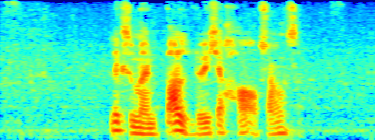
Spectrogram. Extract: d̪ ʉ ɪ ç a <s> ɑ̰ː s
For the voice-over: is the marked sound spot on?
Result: no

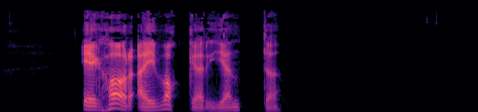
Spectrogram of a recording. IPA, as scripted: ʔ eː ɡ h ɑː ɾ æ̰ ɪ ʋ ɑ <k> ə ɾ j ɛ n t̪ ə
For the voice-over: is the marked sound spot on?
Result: yes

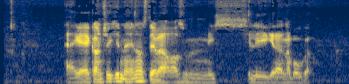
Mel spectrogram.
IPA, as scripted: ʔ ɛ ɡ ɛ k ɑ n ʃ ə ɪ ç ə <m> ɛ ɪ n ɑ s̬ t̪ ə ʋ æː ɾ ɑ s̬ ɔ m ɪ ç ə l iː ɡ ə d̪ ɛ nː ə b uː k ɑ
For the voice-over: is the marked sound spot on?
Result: no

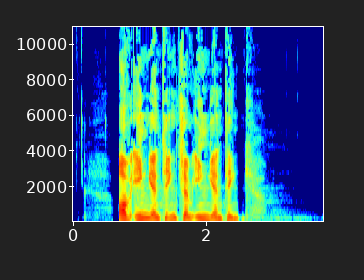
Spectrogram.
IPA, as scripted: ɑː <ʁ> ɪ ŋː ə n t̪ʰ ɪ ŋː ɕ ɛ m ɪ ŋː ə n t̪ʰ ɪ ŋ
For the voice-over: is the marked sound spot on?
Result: no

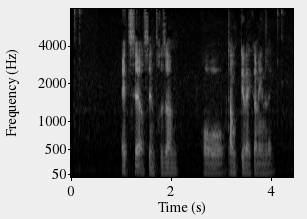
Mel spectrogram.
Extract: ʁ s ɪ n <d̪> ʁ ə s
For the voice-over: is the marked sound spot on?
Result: no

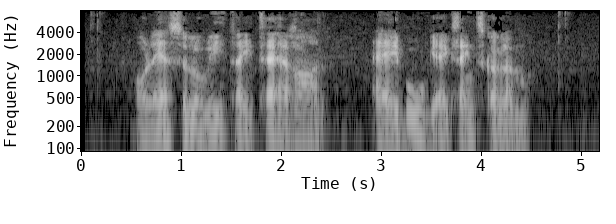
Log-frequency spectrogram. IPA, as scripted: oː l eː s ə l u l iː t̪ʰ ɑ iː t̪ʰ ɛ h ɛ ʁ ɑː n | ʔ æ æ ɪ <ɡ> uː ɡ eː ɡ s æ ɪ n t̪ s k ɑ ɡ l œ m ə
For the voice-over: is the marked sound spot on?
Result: no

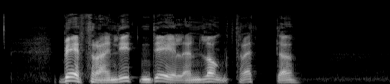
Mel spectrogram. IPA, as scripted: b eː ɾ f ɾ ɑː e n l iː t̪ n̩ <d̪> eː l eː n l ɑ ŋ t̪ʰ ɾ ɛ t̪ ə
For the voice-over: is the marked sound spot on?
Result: yes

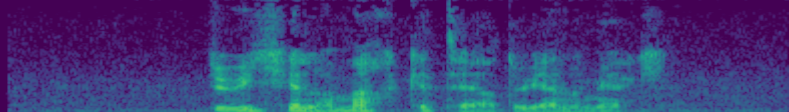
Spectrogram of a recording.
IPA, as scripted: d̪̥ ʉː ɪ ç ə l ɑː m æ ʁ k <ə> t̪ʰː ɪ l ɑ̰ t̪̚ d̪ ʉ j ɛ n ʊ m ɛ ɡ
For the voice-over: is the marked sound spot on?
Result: yes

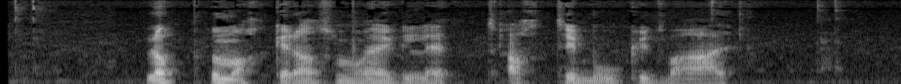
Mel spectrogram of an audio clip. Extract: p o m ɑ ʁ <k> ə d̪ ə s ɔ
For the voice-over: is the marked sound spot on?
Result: yes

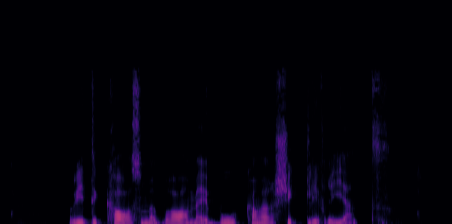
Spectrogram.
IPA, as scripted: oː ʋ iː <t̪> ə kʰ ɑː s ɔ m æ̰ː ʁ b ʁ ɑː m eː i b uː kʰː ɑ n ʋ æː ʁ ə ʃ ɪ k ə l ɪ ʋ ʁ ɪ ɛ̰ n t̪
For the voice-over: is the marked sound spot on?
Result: yes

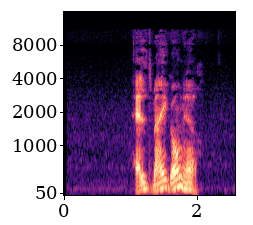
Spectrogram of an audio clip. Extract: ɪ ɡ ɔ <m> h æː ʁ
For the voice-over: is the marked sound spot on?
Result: no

